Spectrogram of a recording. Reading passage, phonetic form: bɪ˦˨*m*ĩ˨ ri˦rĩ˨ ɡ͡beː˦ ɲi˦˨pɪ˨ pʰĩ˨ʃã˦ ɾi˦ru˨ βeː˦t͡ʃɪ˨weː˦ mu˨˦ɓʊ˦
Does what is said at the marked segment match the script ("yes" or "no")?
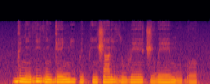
no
